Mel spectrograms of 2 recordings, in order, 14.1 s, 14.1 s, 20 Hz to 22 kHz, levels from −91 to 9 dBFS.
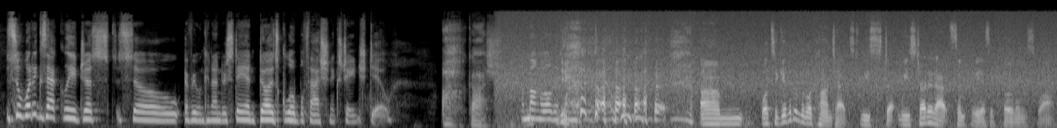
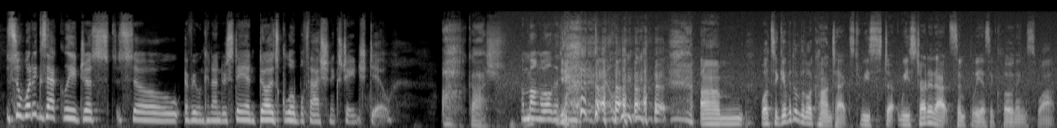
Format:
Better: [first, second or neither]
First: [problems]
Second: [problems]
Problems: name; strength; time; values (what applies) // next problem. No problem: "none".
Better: second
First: hiss; loud; from 6.5 s on; 7 dB below the speech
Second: hiss; faint; from 6.5 s on; 20 dB below the speech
